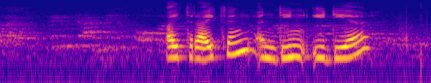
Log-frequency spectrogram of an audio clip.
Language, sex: Afrikaans, female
